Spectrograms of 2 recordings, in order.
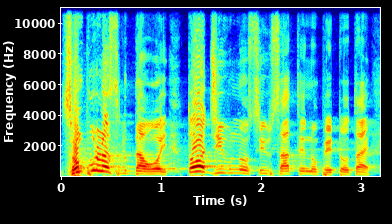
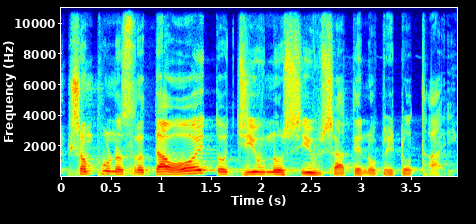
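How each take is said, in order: First: Emphatic repeat. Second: Said in the usual way. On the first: Shown as a demonstration.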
